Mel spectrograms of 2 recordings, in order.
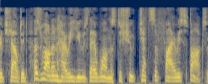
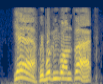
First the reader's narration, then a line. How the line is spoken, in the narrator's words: Ron shouted angrily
